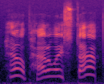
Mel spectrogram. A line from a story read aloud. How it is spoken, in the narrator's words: wailed the frightened moose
